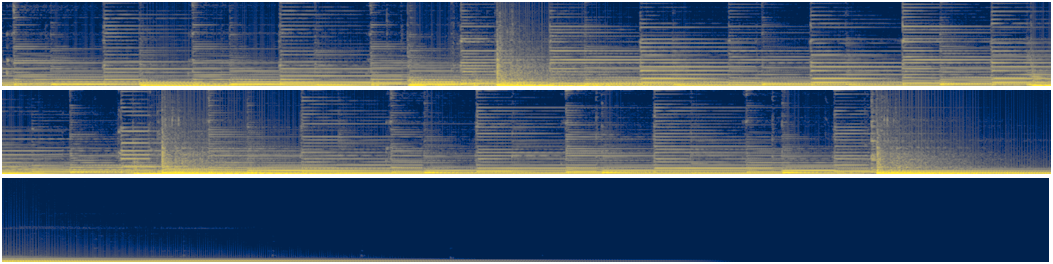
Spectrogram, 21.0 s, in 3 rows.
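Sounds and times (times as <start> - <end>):
instrumental music: 0.0 - 15.3.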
